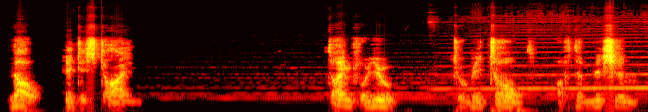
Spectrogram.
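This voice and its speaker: A man voicing a wise old rat sensei and father, telling a story in a measured, grave, formal manner for a fan voice comic. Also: mid-range voice, lightly acted, low-quality recording. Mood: solemn, fatherly. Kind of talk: dramatic comic-book storytelling. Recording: music under the voice. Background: clear background music.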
